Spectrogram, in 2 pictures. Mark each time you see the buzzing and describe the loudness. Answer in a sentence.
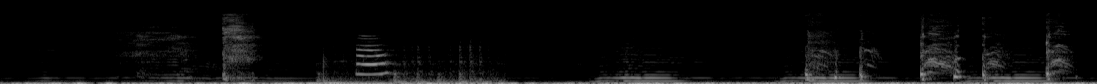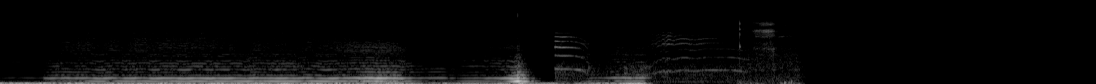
The buzzing can be heard from 0.0 to 17.4 s, getting louder.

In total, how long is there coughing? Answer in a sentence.
The coughing can be heard for 5 seconds in total.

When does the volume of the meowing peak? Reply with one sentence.
The volume of the meowing peaks at 4 seconds.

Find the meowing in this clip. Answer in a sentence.
You can hear the meowing from 3.1 to 5.1 s and from 16.5 to 18.4 s.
